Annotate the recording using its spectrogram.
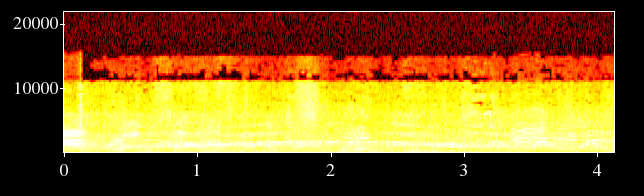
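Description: An emergency vehicle siren wailing, its pitch rising slowly for about two seconds and then falling. Quicker rising-and-falling chirps repeat over it.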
